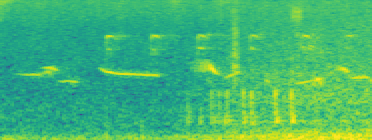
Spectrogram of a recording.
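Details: Trumpeter finch (Bucanetes githagineus) call: thin, drawn-out nasal notes, several in under two seconds, faint against a steady low rumble of background noise.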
